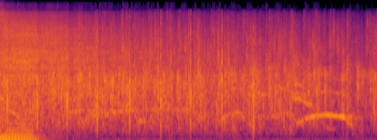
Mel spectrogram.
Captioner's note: applause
